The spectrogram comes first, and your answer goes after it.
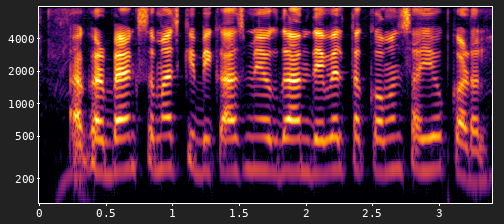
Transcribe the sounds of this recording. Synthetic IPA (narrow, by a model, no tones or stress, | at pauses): əɡəɾbɛ̃ːŋksəmaːd͡ʒkeʋɪkaːsmẽjoːɡd̪aːnd̪eʋelt̪əkəʋənsəɦjoːɡ̚kəɽəl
